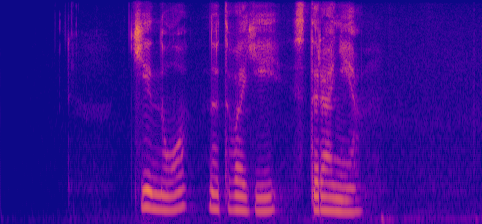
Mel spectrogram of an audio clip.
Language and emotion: Russian, neutral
